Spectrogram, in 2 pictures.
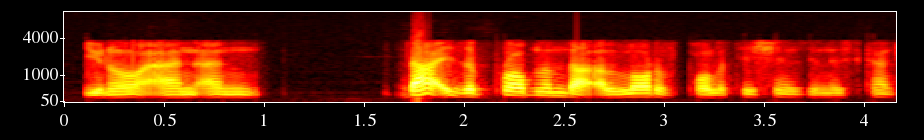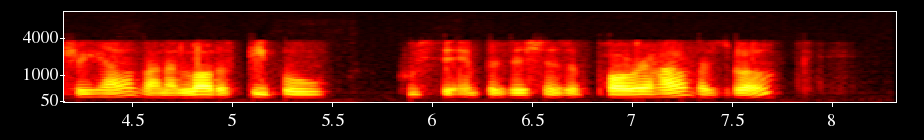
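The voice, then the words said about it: Upset, emotional voice. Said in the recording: “as you can hear from my voice, this is very upsetting to me”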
